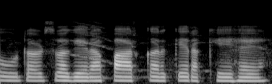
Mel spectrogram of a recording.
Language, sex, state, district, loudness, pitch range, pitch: Hindi, female, Chandigarh, Chandigarh, -19 LUFS, 170-180 Hz, 175 Hz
